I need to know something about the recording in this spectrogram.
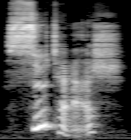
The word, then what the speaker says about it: soutache: And okay, so there's several ways people pronounce this style of work. Soutache or soutache.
